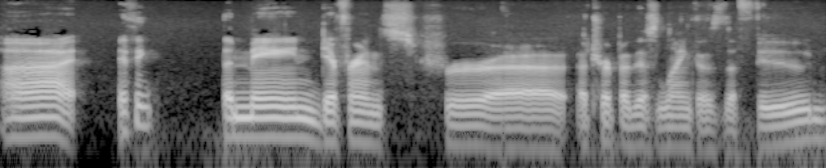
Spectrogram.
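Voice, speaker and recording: The speaker has a plain, everyday voice. The pace is fairly slow, and the intonation is lively. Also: man, fairly low pitch for a man. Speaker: backpacker. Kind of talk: interview answer.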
